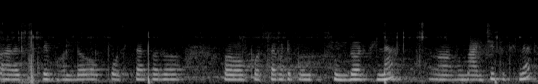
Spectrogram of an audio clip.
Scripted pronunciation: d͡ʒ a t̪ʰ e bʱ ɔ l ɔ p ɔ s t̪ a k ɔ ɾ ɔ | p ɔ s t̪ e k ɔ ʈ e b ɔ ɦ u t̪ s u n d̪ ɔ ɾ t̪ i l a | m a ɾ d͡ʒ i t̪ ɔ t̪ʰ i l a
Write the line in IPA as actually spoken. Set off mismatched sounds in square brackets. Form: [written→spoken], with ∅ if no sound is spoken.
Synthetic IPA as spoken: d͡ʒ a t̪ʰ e bʱ ɔ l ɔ p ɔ s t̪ a k ɔ ɾ ɔ | p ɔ s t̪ [e→a] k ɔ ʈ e b ɔ ɦ u t̪ s u n d̪ ɔ ɾ [t̪→t̪ʰ] i l a | m a ɾ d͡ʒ i t̪ ɔ t̪ʰ i l a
